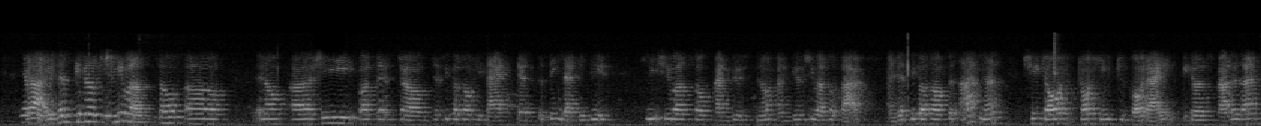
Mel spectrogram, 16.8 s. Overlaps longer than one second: present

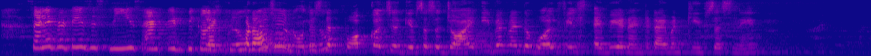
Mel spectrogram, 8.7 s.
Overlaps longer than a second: present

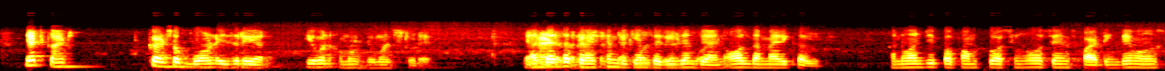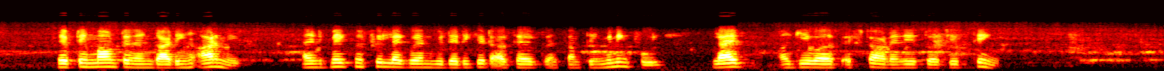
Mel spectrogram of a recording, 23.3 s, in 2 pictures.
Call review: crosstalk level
present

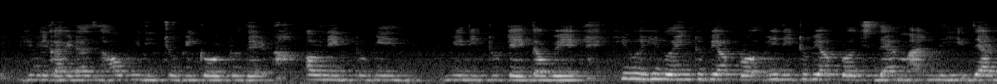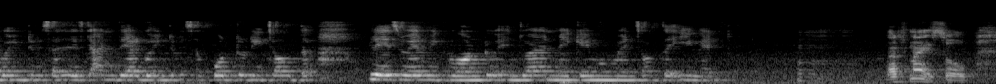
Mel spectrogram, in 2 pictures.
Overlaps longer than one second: none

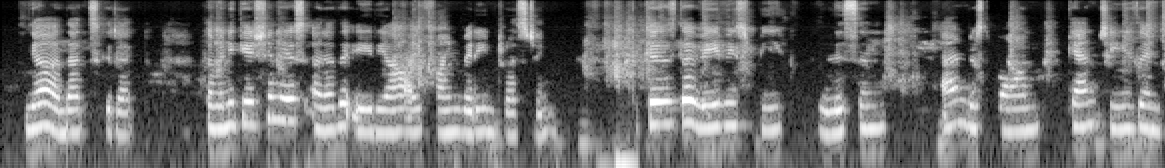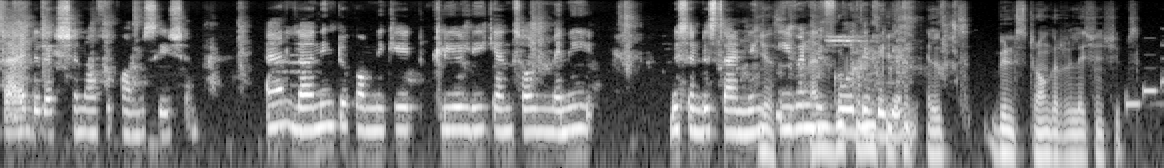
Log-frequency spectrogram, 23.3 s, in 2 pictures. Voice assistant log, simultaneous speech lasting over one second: present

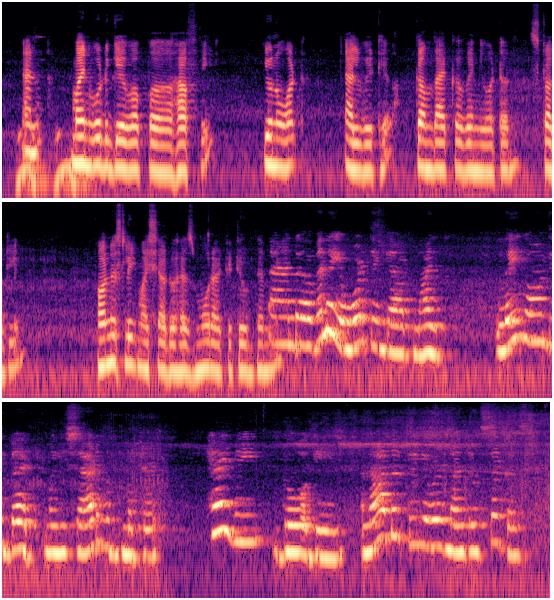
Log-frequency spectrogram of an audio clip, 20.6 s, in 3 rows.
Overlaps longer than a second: none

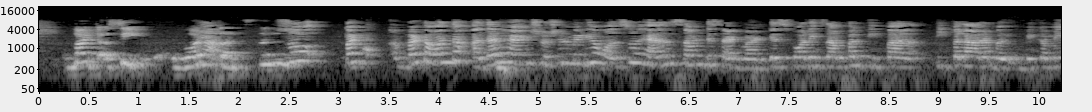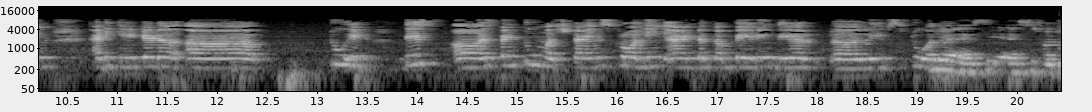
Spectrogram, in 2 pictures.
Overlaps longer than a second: none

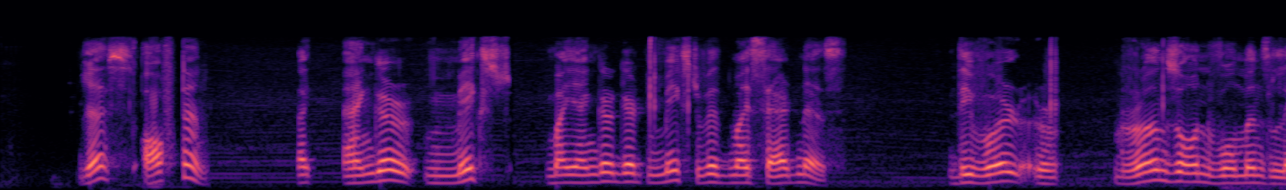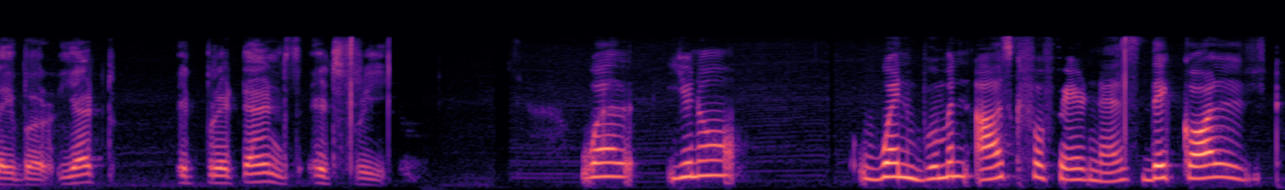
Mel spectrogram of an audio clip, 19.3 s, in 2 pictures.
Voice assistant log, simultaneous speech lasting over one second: none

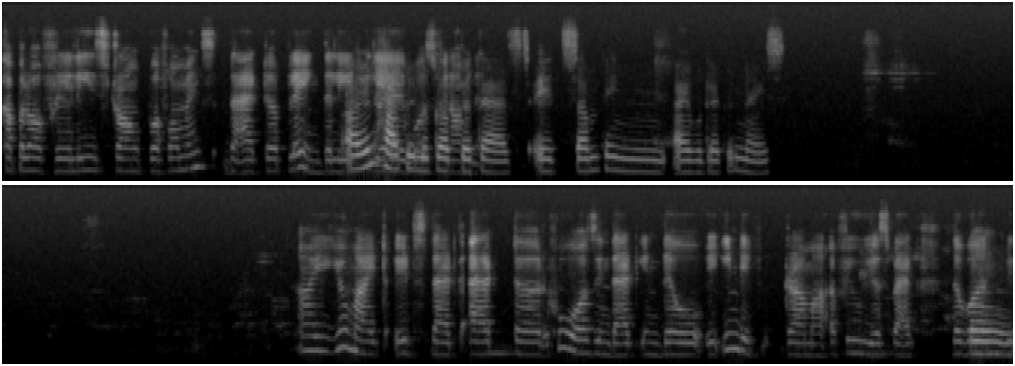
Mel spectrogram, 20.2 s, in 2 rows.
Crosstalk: present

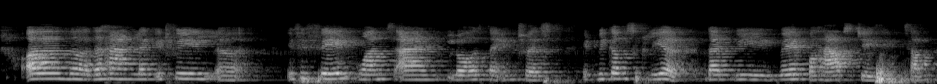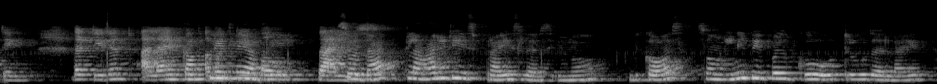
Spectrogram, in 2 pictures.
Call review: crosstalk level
present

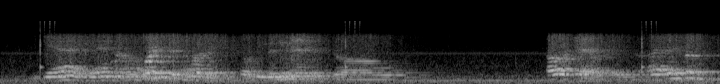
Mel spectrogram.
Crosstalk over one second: present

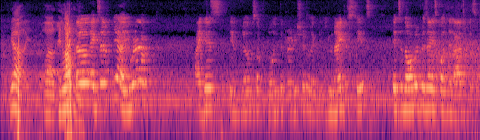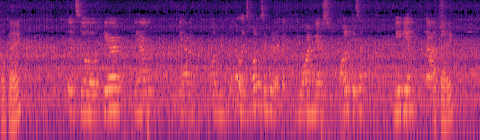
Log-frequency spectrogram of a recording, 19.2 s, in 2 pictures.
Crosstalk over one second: none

